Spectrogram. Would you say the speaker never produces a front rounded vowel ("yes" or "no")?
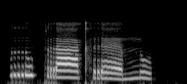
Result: yes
